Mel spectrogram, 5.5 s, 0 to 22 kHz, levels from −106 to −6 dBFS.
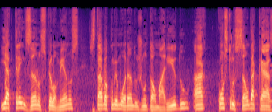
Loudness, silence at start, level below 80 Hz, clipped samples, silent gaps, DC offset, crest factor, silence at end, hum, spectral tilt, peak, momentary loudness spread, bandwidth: -18 LUFS; 0 s; -48 dBFS; under 0.1%; none; under 0.1%; 12 dB; 0 s; none; -5.5 dB/octave; -6 dBFS; 5 LU; 16.5 kHz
